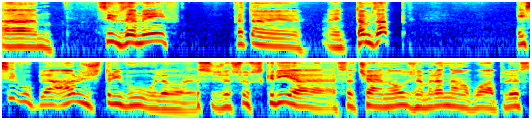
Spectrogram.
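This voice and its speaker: Over a quiet background, a man speaks very slowly with long, frequent pauses, a somewhat breathy voice and lively intonation, in a dry, close sound with no echo. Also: fairly high pitch for a man. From Quebec. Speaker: camera vlogger. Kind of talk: casual vlog monologue. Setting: outdoors on a walk. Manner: hesitant, many fillers.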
